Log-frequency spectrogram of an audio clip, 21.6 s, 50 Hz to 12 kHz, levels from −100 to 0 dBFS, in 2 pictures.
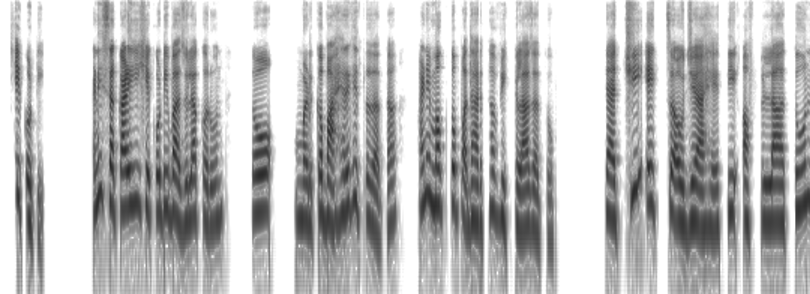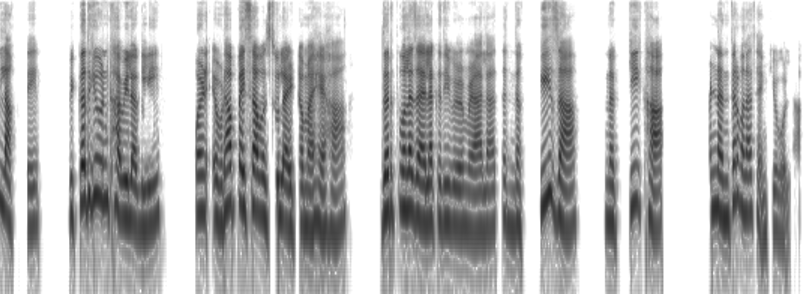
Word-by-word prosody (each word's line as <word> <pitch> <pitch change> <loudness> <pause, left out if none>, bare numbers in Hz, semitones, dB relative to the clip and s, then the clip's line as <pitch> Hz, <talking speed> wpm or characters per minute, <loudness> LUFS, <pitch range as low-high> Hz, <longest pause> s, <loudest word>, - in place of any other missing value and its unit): शेकोटी 300 - -2 0.7
आणि 290 +6 +1
सकाळी 255 -4 +6
ही 270 +1 -1
शेकोटी 235 0 -1
बाजूला 210 -3 +2
करून 190 0 -5 0.4
तो 230 +1 +3 0.4
मडकं 200 +3 0
बाहेर 205 +3 +2
घेतलं 255 -7 -5
जातं 175 +3 -4 0.3
आणि 295 +5 +2
मग 260 -3 +4
तो 260 - +2
पदार्थ 195 0 -1
विकला 175 -4 -1
जातो. 155 -4 -7 0.7
त्याची 215 - +1 0.2
एक 270 -3 +2
चव 195 -5 +3
जी 195 +2 +1
आहे, 170 -1 +2
ती 220 +6 -5
अफलातून 195 +6 -1
लागते. 180 -5 -1 0.5
विकत 275 +7 +4
घेऊन 300 -1 +2
खावी 210 -6 +4
लागली 180 0 0 0.5
पण 230 0 +2
एवढा 205 +6 +3
पैसा 250 -1 +6
वसूल 215 -1 -1
आयटम 180 0 +1
आहे 170 +1 +2
हा. 165 0 -3 0.5
जर 230 +1 +5
तुम्हाला 245 -1 +4
जायला 195 -2 +4
कधी 195 -1 -2
वेळ 180 -1 -2
मिळाला 165 +1 -2
तर 205 - -8
नक्की 250 - 0
जा, 200 - +2 0.5
नक्की 195 +9 -4
खा 170 -6 +3 0.5
आणि 235 +2 -8
नंतर 230 +4 +2
मला 225 -4 0
थँक 170 -4 -10
यू 170 - -7
बोला. - - -12
205 Hz, 150 wpm, -24 LUFS, 180-240 Hz, 0.7 s, सकाळी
